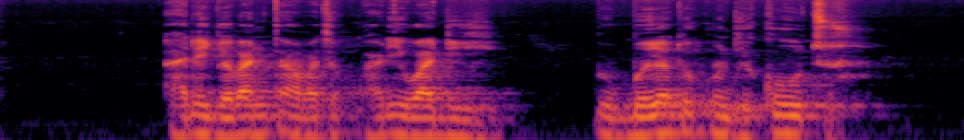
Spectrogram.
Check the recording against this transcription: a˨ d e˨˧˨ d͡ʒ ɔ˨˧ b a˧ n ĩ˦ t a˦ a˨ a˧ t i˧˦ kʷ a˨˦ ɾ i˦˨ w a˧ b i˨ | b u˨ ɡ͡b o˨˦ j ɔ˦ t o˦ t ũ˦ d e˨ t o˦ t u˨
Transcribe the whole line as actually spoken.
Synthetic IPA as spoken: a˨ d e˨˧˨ d͡ʒ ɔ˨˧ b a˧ n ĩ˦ t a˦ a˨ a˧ t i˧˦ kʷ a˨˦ ɾ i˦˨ w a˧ d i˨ | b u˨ ɡ͡b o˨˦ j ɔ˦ t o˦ k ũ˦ d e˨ k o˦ t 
